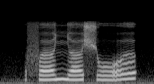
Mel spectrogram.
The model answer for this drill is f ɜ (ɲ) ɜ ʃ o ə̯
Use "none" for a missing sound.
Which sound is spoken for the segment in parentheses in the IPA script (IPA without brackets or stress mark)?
ɲ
